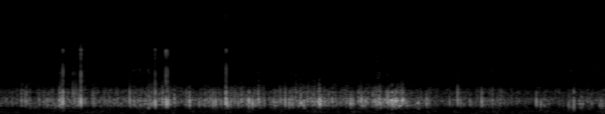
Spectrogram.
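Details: Placental blood flow sound on fetal Doppler.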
